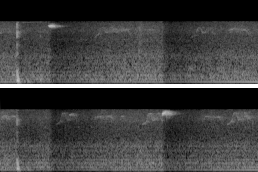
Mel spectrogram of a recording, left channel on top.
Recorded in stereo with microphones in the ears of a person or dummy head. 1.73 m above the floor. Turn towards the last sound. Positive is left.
turn(degrees=25)  # may be behind; listen again after turning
